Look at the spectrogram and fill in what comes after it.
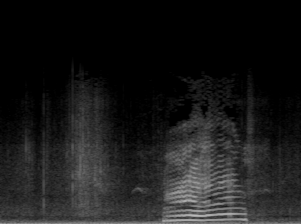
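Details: Japanese stray cat with a history of abuse, learning to trust humans again, lets out a single drawn-out meow lasting nearly a second, slightly rising in pitch, after quiet rustling over low background rumble.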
